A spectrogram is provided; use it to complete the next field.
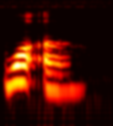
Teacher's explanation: the vocal cords briefly close and then release, creating a small catch or pause in the throat, kind of like the sound in the middle of uh-oh. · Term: glottal stops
